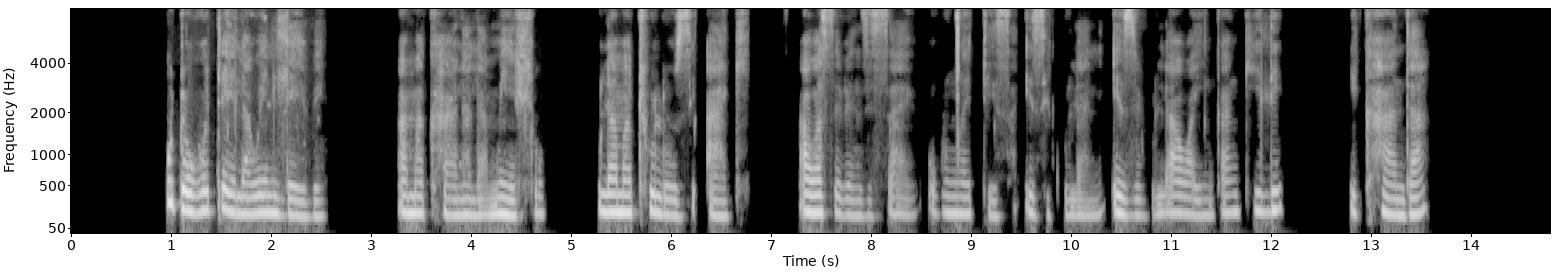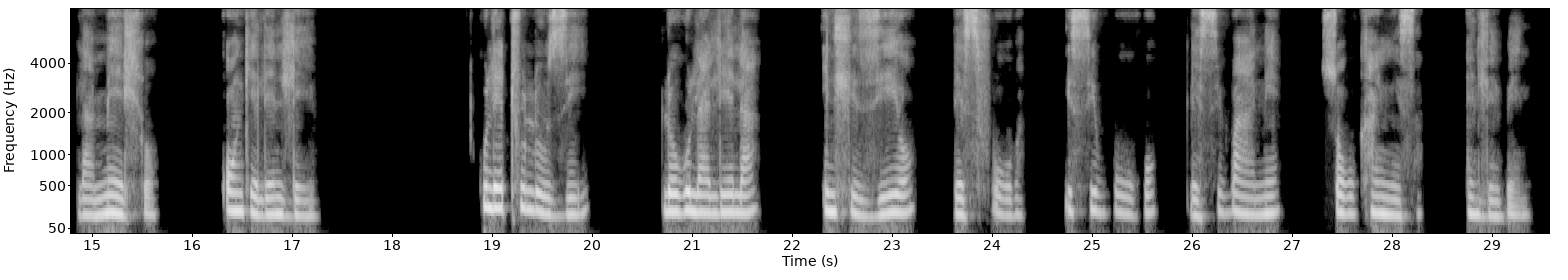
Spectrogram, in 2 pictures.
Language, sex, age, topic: North Ndebele, female, 25-35, health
